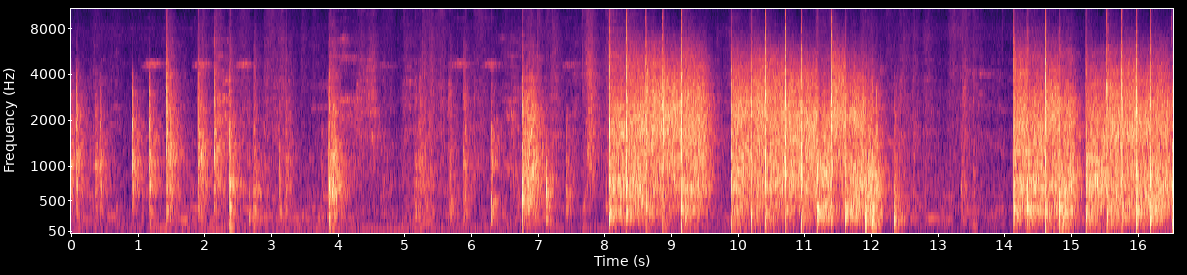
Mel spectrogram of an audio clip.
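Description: Mallet blows on steam-softened white oak boat ribs, driving them into bending forms on a wooden jig table. Scattered knocks at first, then three stretches of rapid, loud blows, starting about halfway through.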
